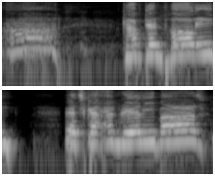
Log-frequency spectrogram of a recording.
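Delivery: high, slow, drawn-out shout; calling out. A narrator's reading. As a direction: shout up to the captain over a storm. Calling to captain in a storm.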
